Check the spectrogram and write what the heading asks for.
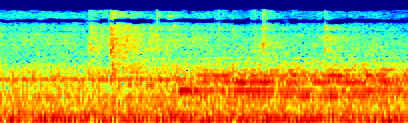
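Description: Bausch + Lomb Stellaris Elite phacoemulsification machine running during cataract surgery: a constant hum, with several steady electronic tones coming in about a second in. The tones signal irrigation fluid flowing into the eye.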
